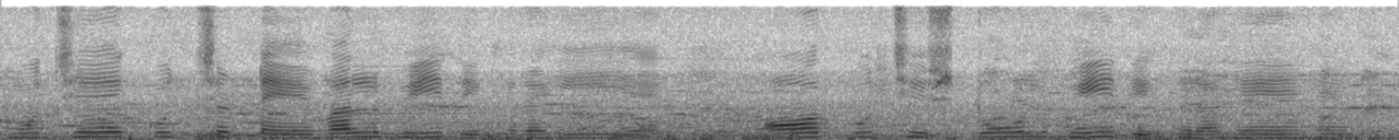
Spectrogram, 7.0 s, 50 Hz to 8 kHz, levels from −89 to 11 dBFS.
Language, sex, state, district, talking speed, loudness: Hindi, female, Madhya Pradesh, Dhar, 120 wpm, -17 LUFS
